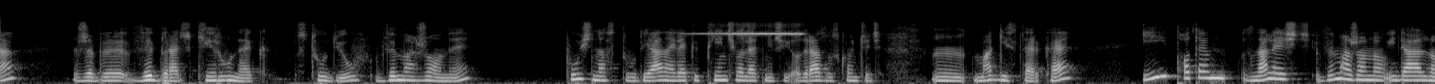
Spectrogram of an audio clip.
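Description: Loudspeaker feedback squeal runs from 6.80 to 8.11 s, starting just after "pójść na studia" and clearing before "skończyć mm magisterkę". The microphone picked up its own loudspeaker, and at 4.2 kHz the loop gain went above one, so that frequency fed on itself. It swells from nothing over about 0.7 s into a piercing steady tone roughly as loud as the speech, then stops.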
